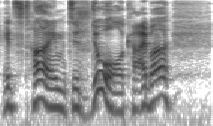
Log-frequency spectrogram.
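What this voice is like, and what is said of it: Booming announcer voice. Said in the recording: “announcer voice”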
